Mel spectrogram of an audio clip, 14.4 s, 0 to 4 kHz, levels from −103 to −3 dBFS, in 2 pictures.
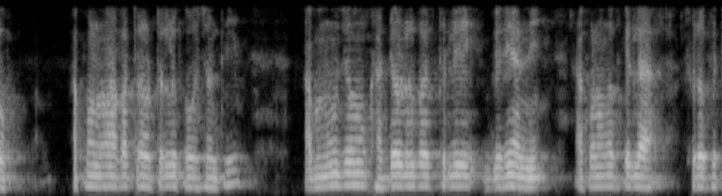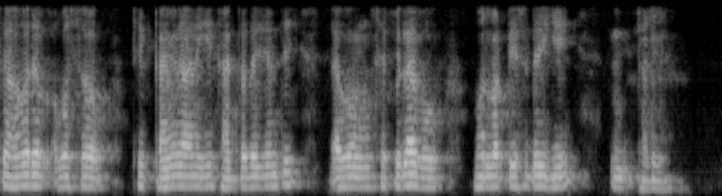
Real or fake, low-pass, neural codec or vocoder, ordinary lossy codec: fake; 3.6 kHz; codec, 16 kHz, 8 kbps, FreqCodec, smaller model; none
